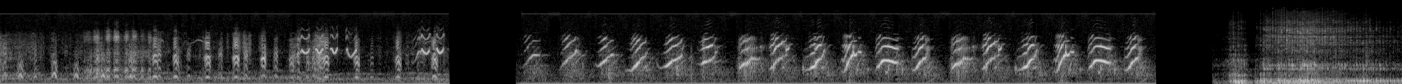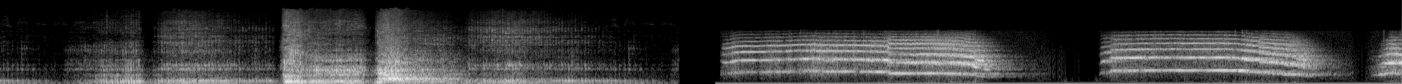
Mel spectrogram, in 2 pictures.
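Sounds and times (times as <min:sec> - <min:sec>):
lion roaring: 0:12.2 - 0:20.6
elephant trumpeting: 0:21.2 - 0:24.1.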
